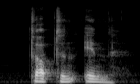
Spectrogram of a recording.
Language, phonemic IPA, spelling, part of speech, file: Dutch, /ˈtrɑptə(n) ˈɪn/, trapten in, verb, Nl-trapten in.ogg
- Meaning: inflection of intrappen: 1. plural past indicative 2. plural past subjunctive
